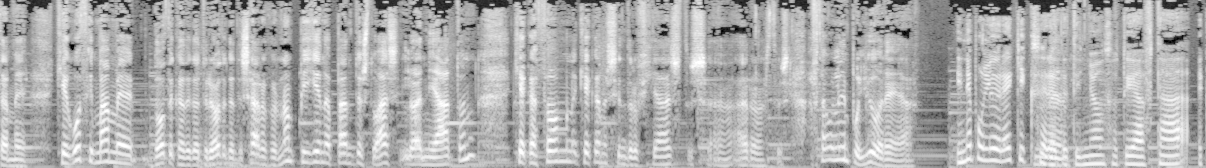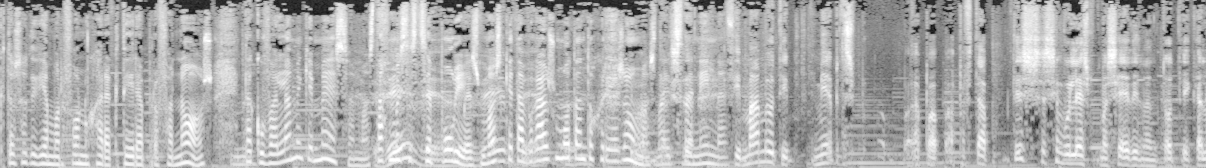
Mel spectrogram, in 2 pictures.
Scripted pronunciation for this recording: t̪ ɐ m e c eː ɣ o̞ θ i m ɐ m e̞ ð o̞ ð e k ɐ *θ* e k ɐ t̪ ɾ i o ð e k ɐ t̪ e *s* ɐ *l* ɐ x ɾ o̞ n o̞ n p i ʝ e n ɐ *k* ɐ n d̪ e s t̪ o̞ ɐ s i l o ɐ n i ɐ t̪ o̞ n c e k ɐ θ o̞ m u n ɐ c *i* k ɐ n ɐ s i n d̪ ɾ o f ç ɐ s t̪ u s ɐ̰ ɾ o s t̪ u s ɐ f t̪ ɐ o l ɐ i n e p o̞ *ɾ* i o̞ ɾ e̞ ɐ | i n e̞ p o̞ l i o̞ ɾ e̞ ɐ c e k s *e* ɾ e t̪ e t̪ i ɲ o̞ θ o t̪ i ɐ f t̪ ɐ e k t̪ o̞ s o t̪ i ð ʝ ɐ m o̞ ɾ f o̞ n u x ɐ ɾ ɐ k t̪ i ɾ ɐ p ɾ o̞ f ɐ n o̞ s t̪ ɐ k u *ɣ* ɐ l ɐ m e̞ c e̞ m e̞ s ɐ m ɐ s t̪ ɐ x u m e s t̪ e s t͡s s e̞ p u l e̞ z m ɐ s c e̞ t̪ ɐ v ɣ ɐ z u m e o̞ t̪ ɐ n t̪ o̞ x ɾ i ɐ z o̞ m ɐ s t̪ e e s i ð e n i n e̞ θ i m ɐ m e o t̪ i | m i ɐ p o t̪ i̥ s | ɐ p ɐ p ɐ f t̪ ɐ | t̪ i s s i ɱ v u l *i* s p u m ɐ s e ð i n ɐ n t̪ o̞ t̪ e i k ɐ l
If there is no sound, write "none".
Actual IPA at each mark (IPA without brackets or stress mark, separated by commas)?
ð, s, ɾ, p, e, l, e, v, e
